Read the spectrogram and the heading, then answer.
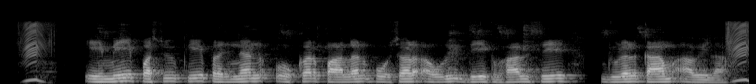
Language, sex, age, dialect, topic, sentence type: Bhojpuri, male, 31-35, Western, agriculture, statement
